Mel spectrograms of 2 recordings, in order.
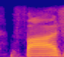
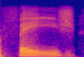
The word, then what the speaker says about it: phage: Macrophages, macro means large, phage or phage, some people pronounce it different ways, phage or phage means eater, to eat.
